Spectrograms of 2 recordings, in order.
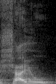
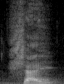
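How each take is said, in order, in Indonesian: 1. Suku katanya berakhir dengan 'ayu' membulat. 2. Suku katanya berakhir dengan 'ai' biasa. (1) "jangan syayu"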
